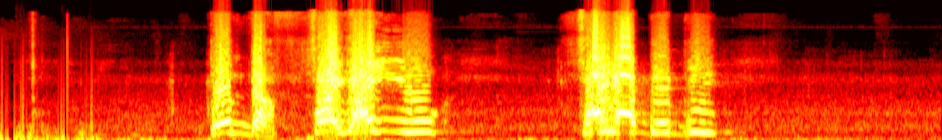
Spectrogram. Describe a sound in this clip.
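A man speaks loudly and forcefully, close by.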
